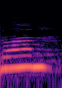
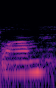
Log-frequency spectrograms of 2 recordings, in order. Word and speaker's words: lame: It's called a bread lom. It's spelled lame, but I think it's pronounced lom.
